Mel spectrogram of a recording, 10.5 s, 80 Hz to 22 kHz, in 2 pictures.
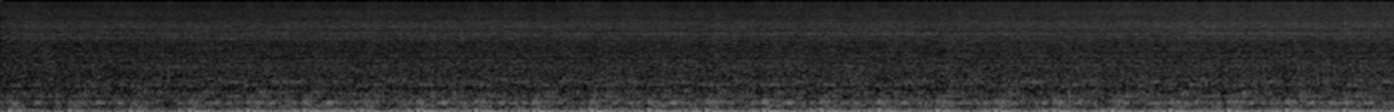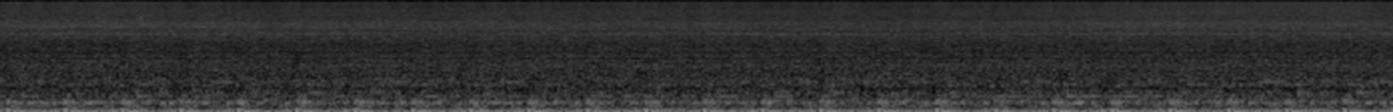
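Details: Chevrolet Express / GMC Savana V8 high-mileage work van: deep idle with an uneven, loping beat, the stumble of one cylinder not firing, an engine misfire.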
